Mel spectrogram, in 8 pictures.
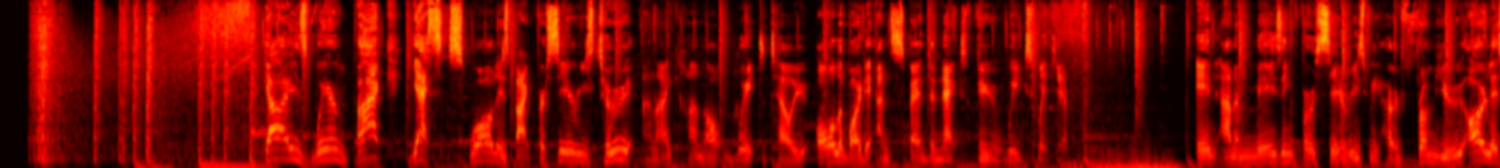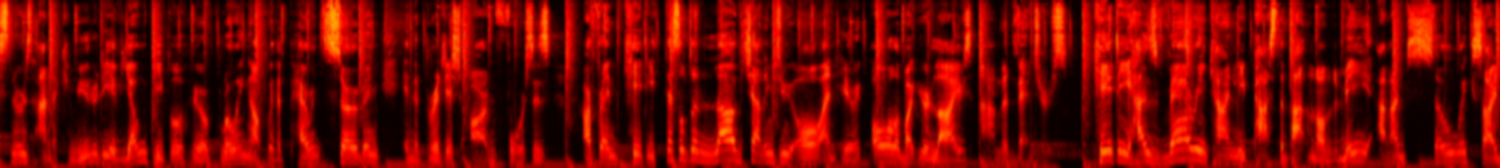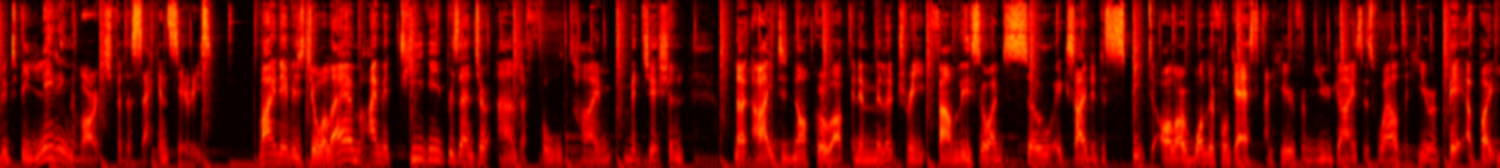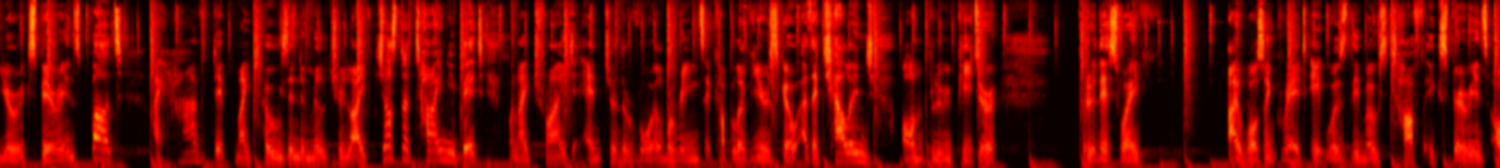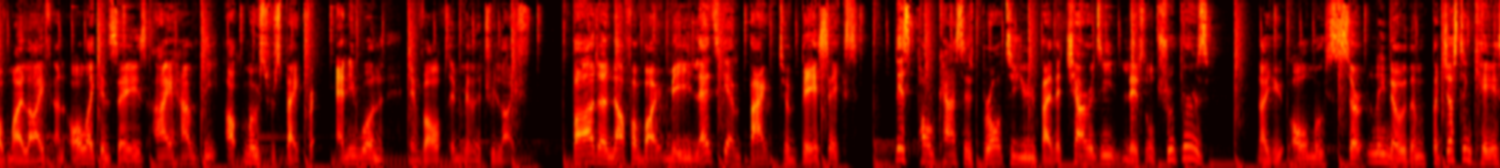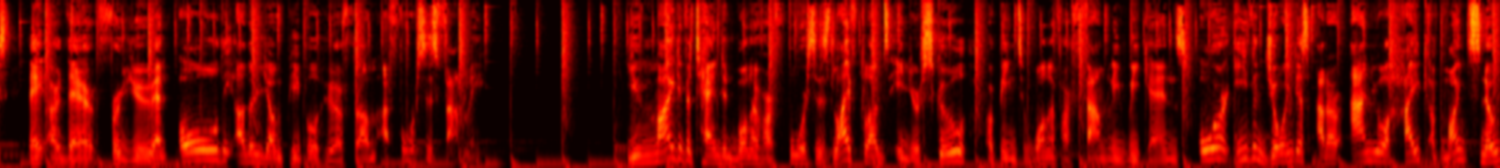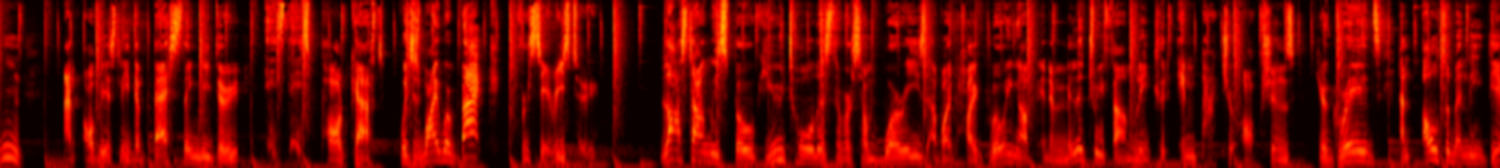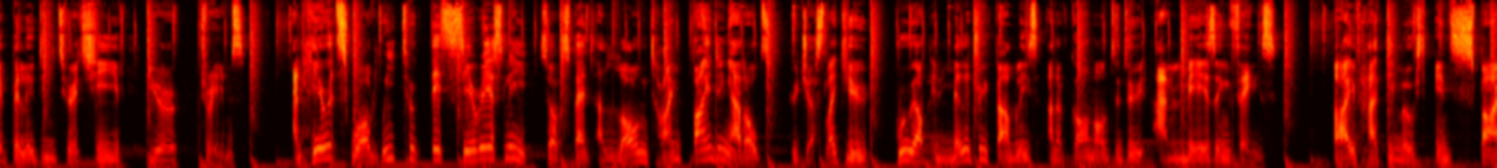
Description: chats to Michelin Star Chef & Restaurateur Adam Handling MBE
